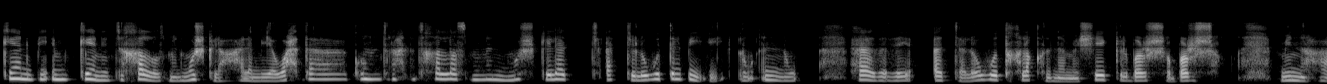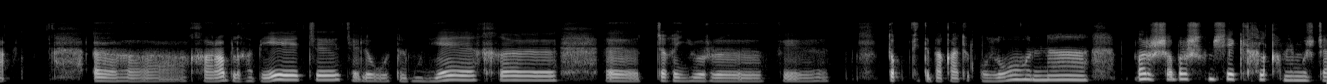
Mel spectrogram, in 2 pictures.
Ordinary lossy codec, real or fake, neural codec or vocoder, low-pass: none; real; none; 7.2 kHz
